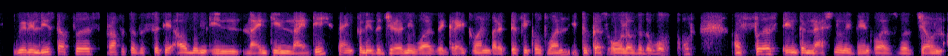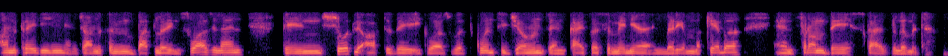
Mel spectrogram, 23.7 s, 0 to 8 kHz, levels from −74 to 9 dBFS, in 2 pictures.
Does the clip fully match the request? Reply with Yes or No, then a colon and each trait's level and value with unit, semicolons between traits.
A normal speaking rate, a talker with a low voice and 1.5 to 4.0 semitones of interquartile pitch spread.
Yes: average, 160 wpm; very low, 95 Hz; average, 2.8 semitones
